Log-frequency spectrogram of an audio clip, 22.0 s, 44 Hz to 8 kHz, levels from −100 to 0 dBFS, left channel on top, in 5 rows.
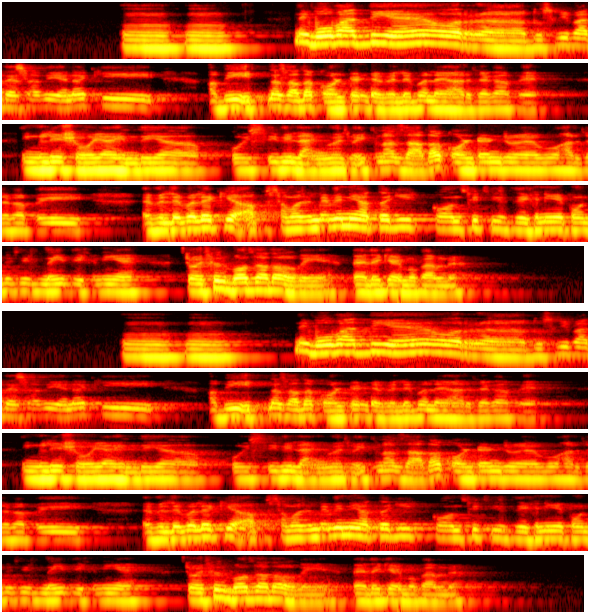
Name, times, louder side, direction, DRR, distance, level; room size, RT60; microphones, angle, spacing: voice 1, 0.9-1.8 2.2-5.5 6.0-8.4 8.9-13.8 14.2-18.6 19.0-21.1, left 3 dB, 45° left, 17 dB, 0.5 m, -26 dB
13.0 x 10.5 x 7.3 m, 0.90 s
head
